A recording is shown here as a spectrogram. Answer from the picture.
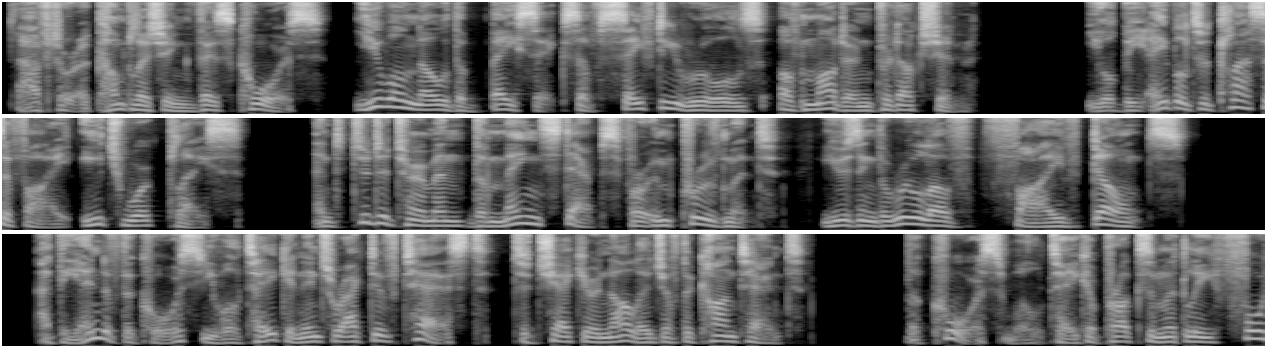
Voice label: english irish e-learning, irish voice actors

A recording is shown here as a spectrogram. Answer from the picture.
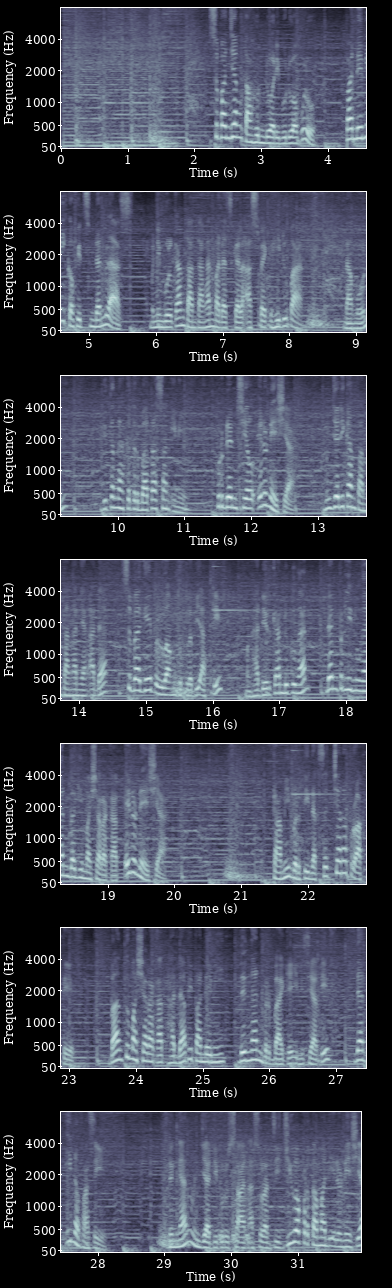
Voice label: indonesian corporate videos

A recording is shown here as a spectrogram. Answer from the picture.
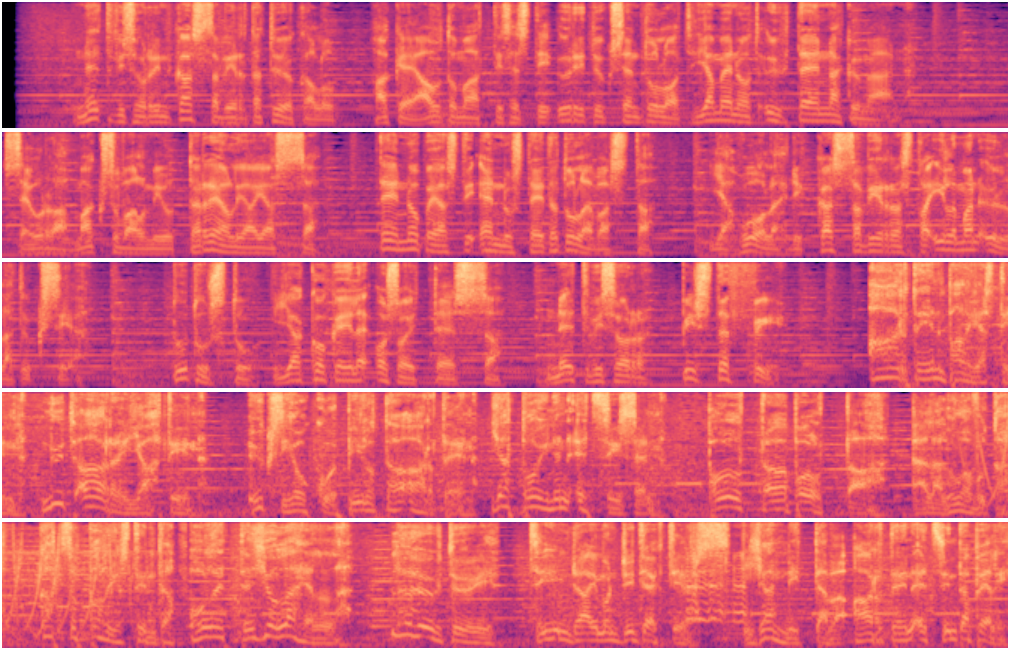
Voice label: finnish commercial

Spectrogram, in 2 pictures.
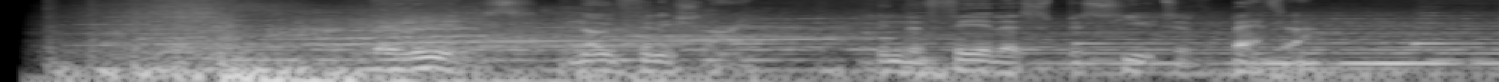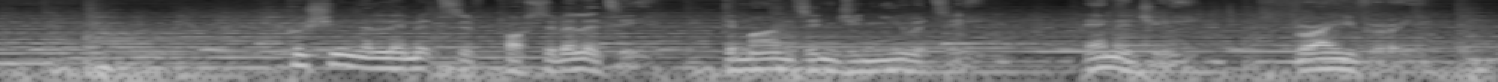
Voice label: english british automotive

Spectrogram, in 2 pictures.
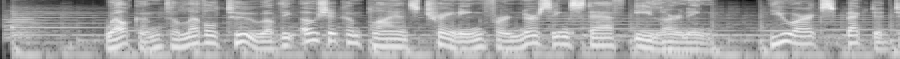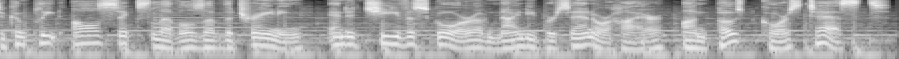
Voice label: english american e-learning

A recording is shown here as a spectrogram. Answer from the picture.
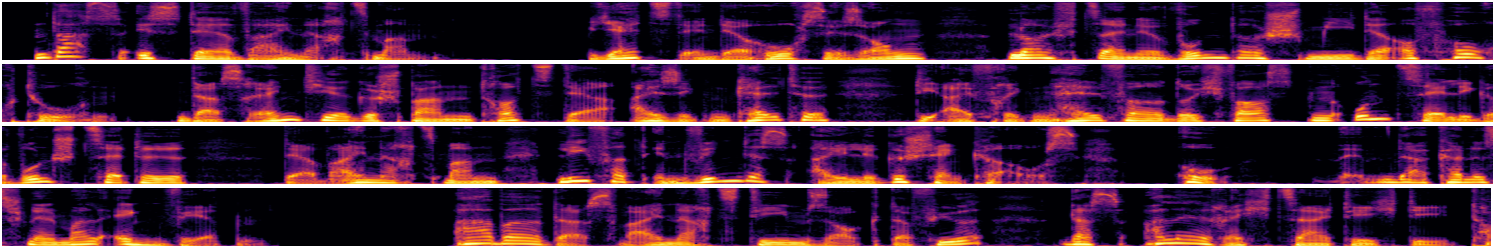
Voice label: german animation

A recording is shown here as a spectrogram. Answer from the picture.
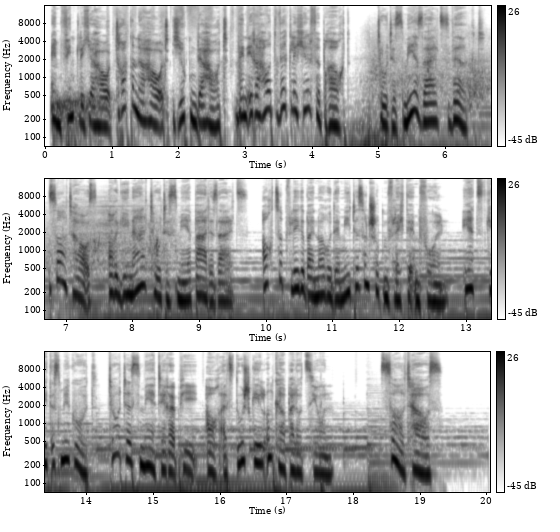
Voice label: german commercial

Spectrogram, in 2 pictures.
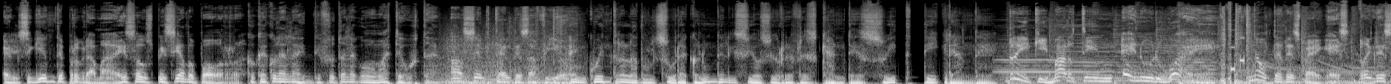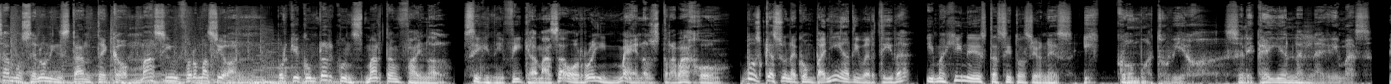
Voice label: spanish latin american commercial

